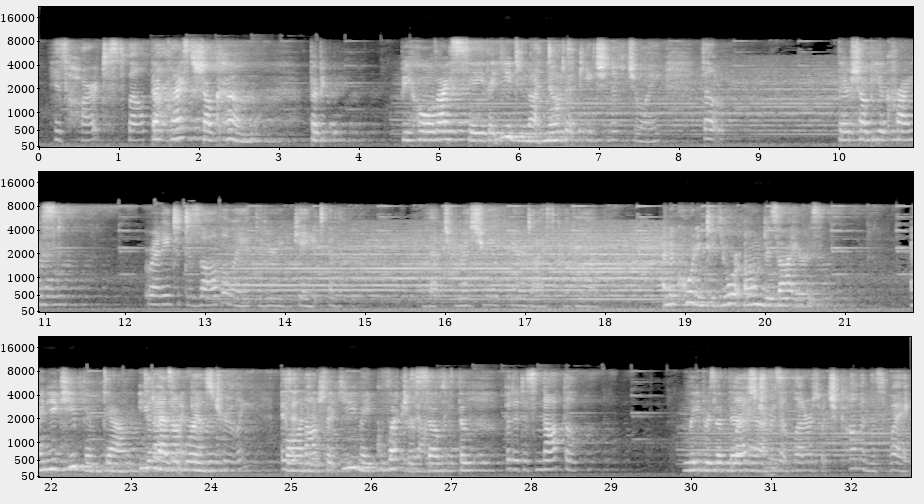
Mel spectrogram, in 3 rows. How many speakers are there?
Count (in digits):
2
